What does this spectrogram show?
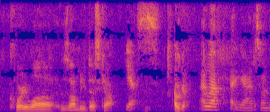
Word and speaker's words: Kore wa Zombie desu ka: It's pronounced Kore wa Zombie desu ka, and I left out the ka part. Kore wa Zombie desu ka?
